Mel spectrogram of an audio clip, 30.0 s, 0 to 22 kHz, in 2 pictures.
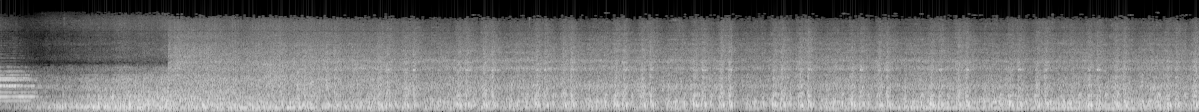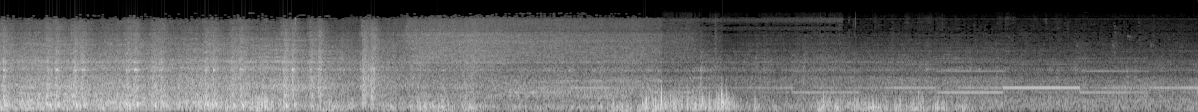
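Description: Passenger train hauled by a GE CC206 diesel-electric locomotive passing at speed, the coaches' wheels clacking in a rapid rhythm over the rail joints. About 24 seconds in it gives way to a level-crossing alarm ringing in two alternating tones.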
